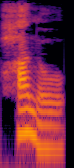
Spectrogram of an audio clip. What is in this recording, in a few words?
"hano", Proto-Germanic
